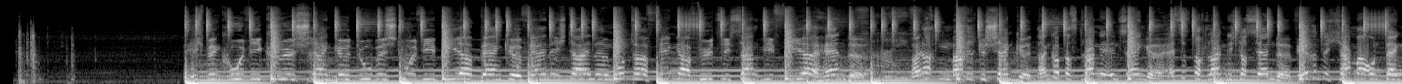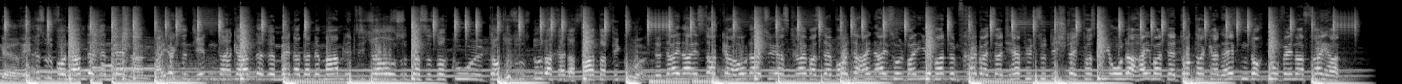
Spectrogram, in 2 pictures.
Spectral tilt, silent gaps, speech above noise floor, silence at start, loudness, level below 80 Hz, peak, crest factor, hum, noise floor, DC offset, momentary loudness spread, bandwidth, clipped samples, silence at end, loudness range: -5 dB/octave; none; 43 dB; 0.2 s; -10 LUFS; -10 dBFS; 0 dBFS; 8 dB; none; -50 dBFS; under 0.1%; 4 LU; 15 kHz; 1%; 0.35 s; 1 LU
